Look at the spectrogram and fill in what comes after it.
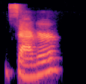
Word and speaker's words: Sager: So first and foremost, when it comes to a thriller, I think you, Andrew, should read any Riley Sager book and any Taylor Adams book. – Riley who? – Sager. – S-A-G-E-R.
